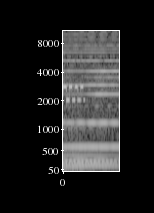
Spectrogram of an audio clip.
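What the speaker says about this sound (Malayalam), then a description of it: "ഫോൺ സാർ എടുക്കൂ അതോ ഞാൻ എടുക്കണോ?" A telephone ringtone plays alone, a steady electronic tone with a bright melody on top.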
